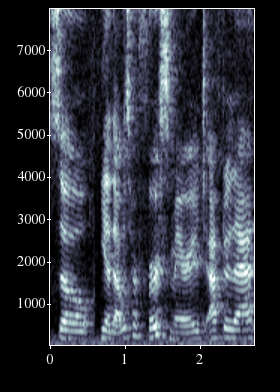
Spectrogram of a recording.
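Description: A female speaker against noticeable background noise, with audible room echo. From New Orleans, Louisiana. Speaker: podcast host. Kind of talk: casual chat.

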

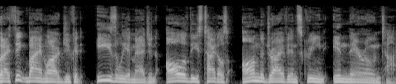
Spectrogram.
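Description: Recorded very clean against a silent background, with a dry, close sound and no echo, a man uses a plain, everyday voice at medium pitch and a moderate pace. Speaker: podcast host. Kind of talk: casual chat. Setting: studio.

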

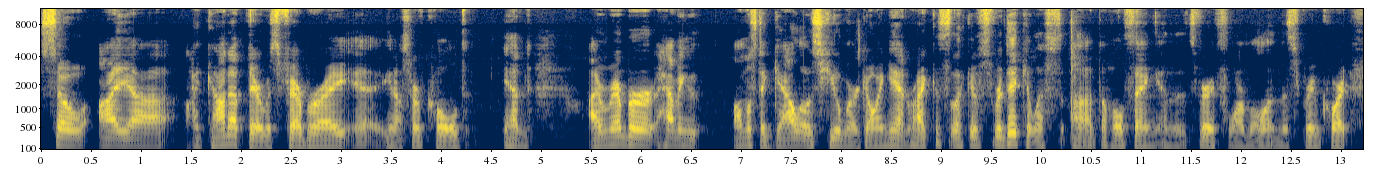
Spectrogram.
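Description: With a Californian accent, a man talks at a moderate pace in fairly even intonation on a very clean recording with a silent background. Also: medium pitch for a man. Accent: General American, California. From Los Angeles. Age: 50s. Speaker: lawyer. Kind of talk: interview, storytelling.

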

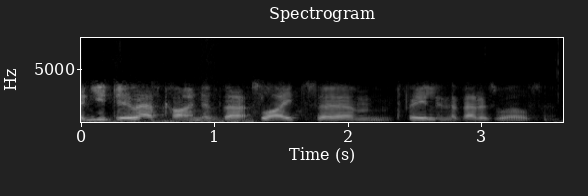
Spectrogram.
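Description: Speaking at a fairly quick pace, a man with a British accent uses a medium pitch and ordinary pitch variation. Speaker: author. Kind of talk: interview.

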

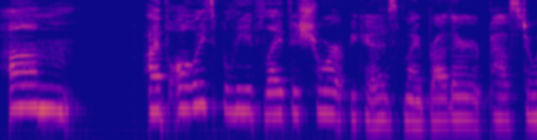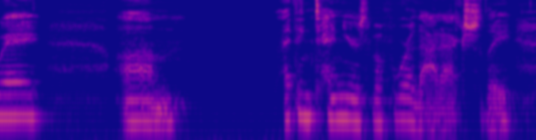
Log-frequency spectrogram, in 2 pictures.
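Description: A somewhat breathy woman at medium pitch, moderate pace, ordinary pitch variation, and long, frequent pauses. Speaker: cardiac arrest survivor. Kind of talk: personal testimony.

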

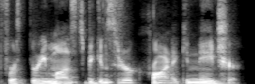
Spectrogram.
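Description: This man has an American accent. He talks at a fairly quick pace. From Southern California, Los Angeles. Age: 40s. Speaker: sleep medicine doctor and professor. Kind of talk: interview, health advice. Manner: animated.

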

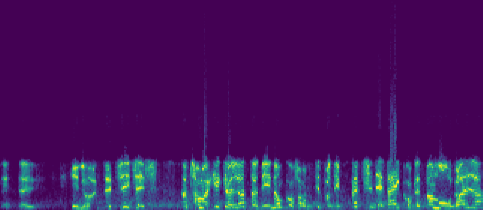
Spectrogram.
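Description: An extremely high-pitched man's voice, very slow and lively in intonation, amid noticeable background noise. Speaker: trucking industry commentator. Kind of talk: casual chat.

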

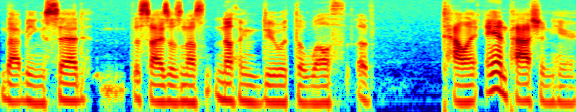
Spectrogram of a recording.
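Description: Speaking at a moderate pace, a man with a medium-pitched, somewhat breathy voice sounds dry and close with no echo. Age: 20s. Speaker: radio host. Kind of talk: casual interview.

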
